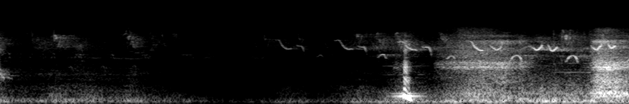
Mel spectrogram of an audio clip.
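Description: Small birds chirping, many short twittering calls, starting a few seconds in. A brief falling voice sound, like a low murmur, stands out about four seconds in.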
